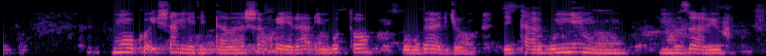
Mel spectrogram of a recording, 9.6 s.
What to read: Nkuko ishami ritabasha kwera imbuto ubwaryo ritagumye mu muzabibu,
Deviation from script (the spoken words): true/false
false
